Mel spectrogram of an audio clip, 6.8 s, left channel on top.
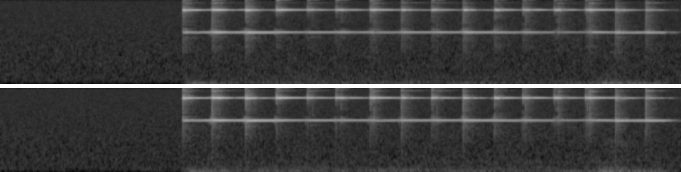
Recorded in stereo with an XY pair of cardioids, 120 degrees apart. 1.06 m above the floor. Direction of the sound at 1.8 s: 30° right.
